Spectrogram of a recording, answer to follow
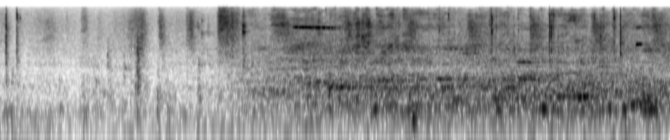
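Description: Westinghouse/Schindler traction elevator: a couple of light clicks from its car button, then from about four seconds in the car's running noise rises and carries on steadily as the car travels.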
